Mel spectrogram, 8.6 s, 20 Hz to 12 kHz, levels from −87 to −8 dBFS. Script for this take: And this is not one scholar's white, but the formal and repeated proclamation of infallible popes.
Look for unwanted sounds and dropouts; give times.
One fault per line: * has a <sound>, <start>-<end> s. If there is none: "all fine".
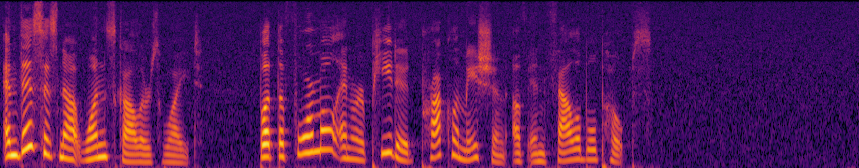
all fine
